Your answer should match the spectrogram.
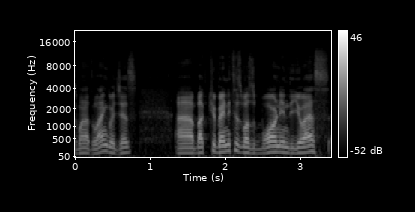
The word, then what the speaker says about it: Kubernetes: as you see here it's a Greek word that everyone mispronounces so the right way of saying kubernetes is given it is and the reason why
